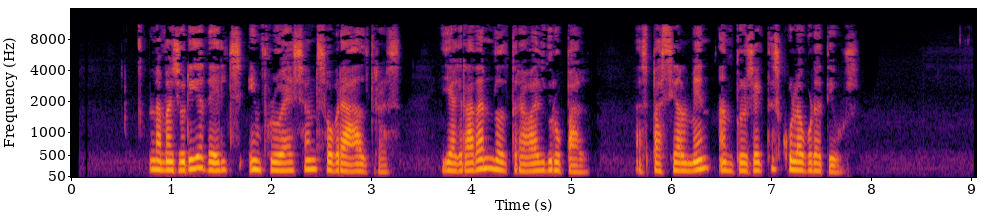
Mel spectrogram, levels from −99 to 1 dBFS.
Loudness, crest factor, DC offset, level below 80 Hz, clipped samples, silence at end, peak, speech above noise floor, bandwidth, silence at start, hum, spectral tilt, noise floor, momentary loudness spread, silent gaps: -21 LUFS; 18 dB; under 0.1%; -66 dBFS; under 0.1%; 1.2 s; -4 dBFS; 42 dB; 11.5 kHz; 0.65 s; none; -5.5 dB/octave; -62 dBFS; 14 LU; none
